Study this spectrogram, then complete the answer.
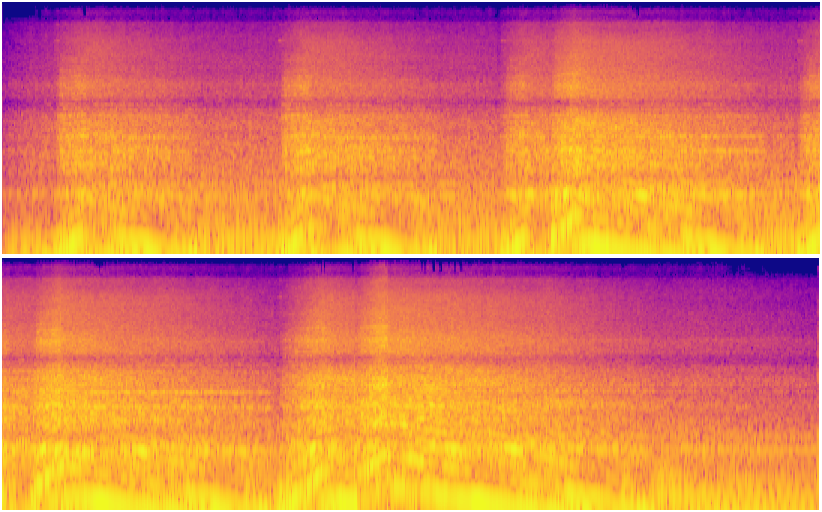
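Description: Nissan Skyline in a racing video game revving repeatedly through its gears, about five rising engine sweeps, each climbing then dropping on the shift, steady and close with no talk.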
